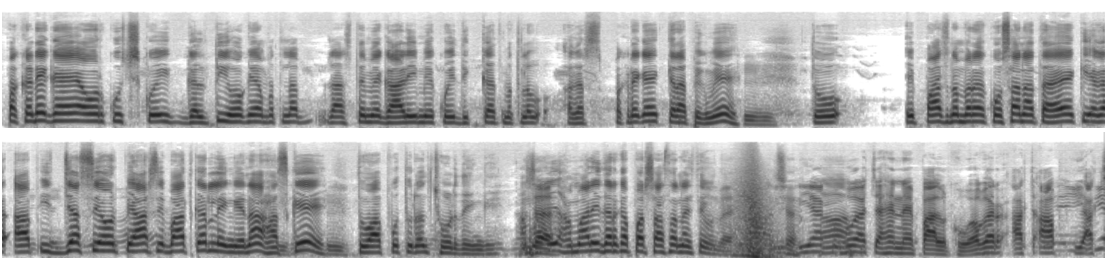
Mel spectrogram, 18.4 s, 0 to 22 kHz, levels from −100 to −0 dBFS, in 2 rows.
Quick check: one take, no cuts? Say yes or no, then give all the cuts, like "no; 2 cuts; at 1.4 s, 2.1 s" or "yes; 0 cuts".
no; 1 cut; at 15.3 s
